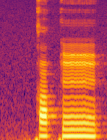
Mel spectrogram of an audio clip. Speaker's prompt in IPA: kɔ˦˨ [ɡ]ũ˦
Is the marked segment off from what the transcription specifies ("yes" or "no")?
yes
